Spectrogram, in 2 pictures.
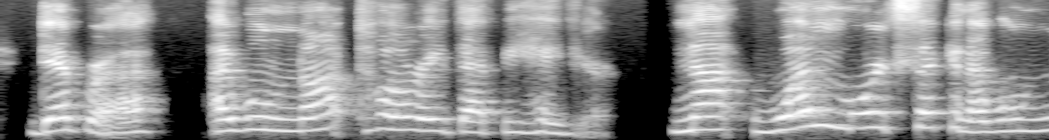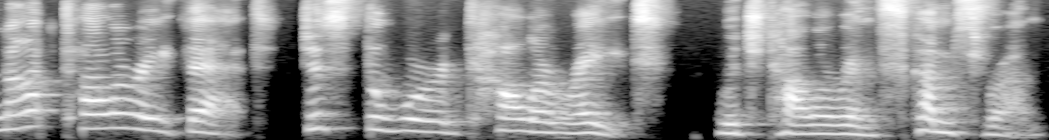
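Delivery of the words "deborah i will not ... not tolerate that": put-on furious, angry voice. Speaker recalls her mother's voice whenever she hears a certain word: mock-angry mother. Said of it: "I hear my mother's voice and she's angry".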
